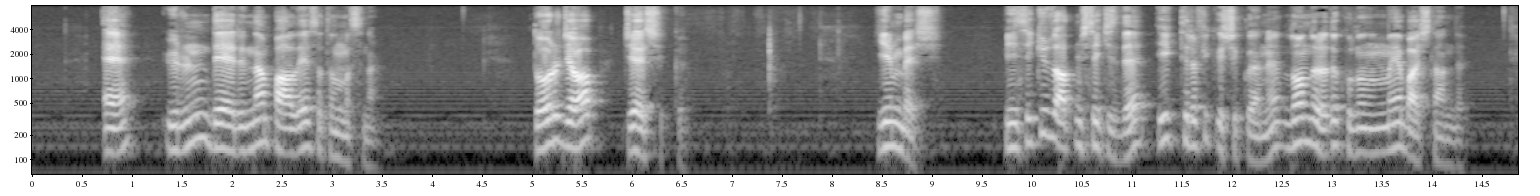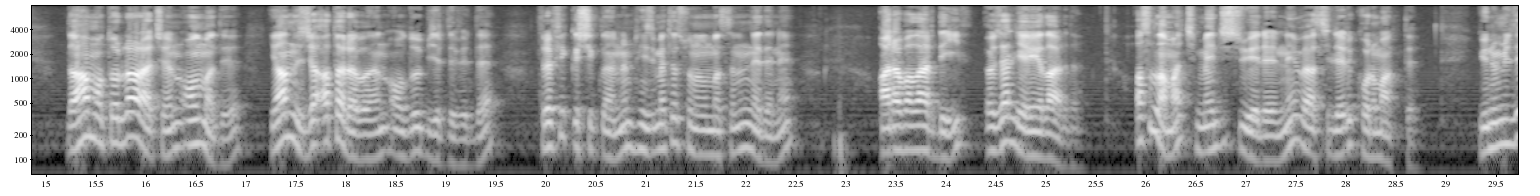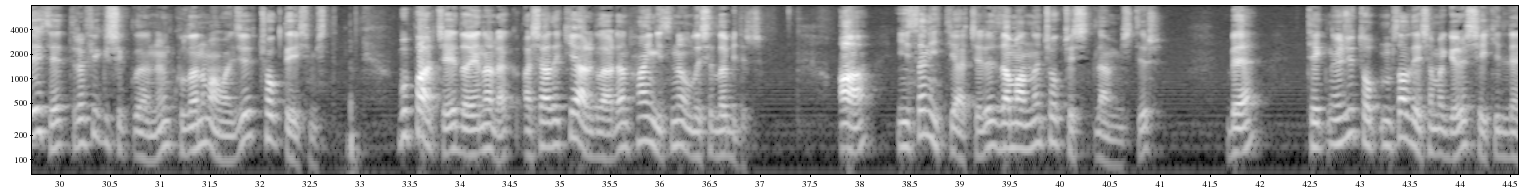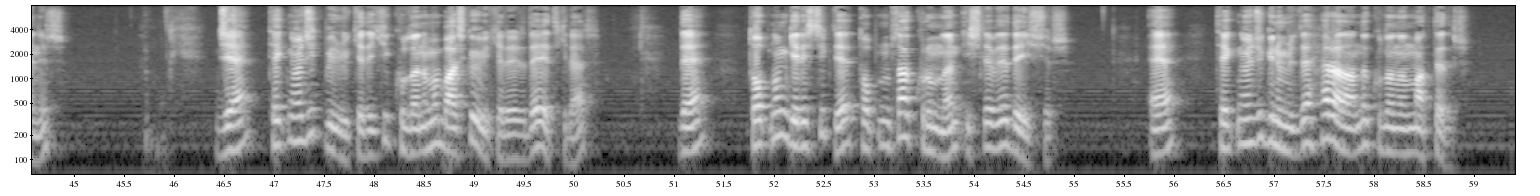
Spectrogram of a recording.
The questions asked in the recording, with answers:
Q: Bu parçaya dayanarak aşağıdaki yargılardan hangisine ulaşılabilir?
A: Doğru cevap B şıkkı.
